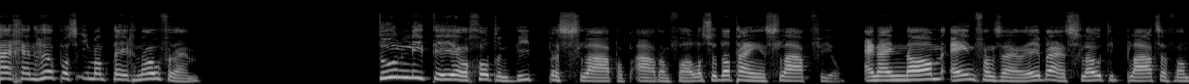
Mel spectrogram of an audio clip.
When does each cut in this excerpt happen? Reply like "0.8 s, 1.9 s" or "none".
8.6 s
